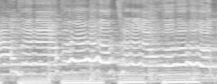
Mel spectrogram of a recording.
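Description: Bulgarian folk-style song: a woman sings an ornamented melody with a wavering pitch over a band with a steady bass beat.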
